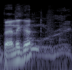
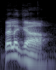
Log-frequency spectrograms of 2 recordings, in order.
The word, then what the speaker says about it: Belegar: angr and bella gordon is he called belligan his name wrong bellagar i always don't add an on i don't know why that's anyway here we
